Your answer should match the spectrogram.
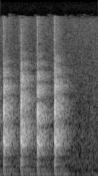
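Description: Four sharp knocks on a door, evenly spaced and heard alone, each with a short hollow ring that decays before the next.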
